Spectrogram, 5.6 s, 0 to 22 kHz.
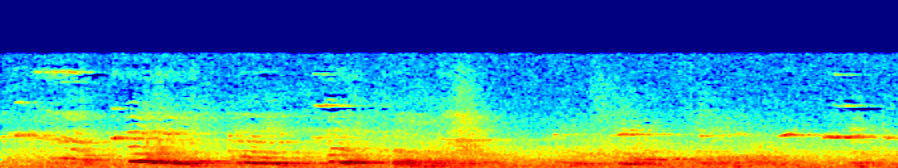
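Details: Dogs at a barking lot recorded on 10/13/17, giving scattered high whimpers and short yips over a steady wash of broadband background noise, with one louder yelp near the start.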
